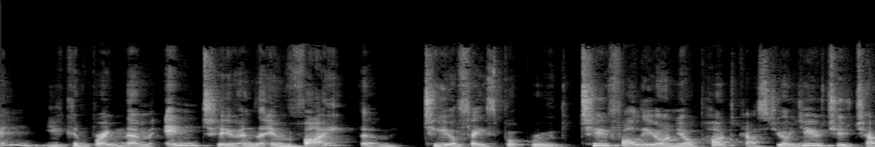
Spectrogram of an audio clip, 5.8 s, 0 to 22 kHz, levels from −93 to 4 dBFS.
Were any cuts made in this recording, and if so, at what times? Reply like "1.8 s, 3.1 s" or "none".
none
